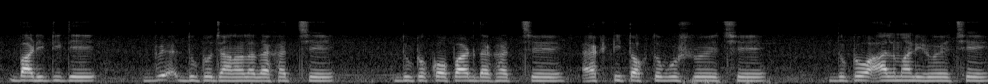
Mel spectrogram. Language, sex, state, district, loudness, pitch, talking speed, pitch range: Bengali, male, West Bengal, Paschim Medinipur, -24 LUFS, 175 Hz, 80 wpm, 170-180 Hz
